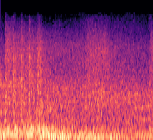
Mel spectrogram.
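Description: Loud background music with a rapid run of percussive hits.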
